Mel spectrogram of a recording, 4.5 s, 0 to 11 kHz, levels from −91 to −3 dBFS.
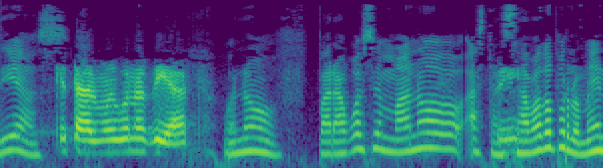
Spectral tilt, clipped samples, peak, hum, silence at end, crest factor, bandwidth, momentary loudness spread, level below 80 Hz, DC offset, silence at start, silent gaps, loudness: -5 dB/octave; under 0.1%; -4 dBFS; none; 0 s; 18 dB; 10.5 kHz; 10 LU; -56 dBFS; under 0.1%; 0 s; none; -20 LUFS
